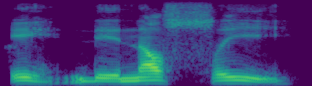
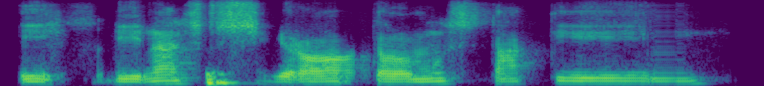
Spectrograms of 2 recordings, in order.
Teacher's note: Lebih ditebalkan. Dia sama dengan sa ya, bismillah, tapi dia ditebalkan.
